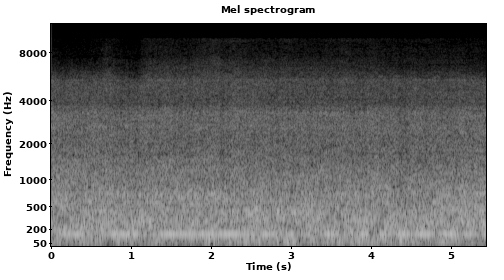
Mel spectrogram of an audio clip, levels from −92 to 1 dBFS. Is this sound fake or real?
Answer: real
